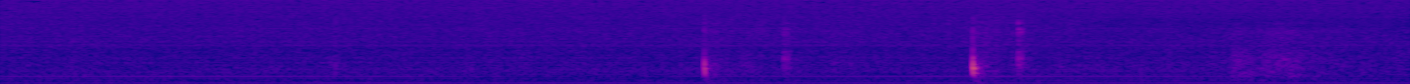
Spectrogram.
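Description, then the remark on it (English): A few soft, dull taps as the end of a carrot, coated in food coloring, is stamped onto paper to print a design, spaced irregularly, over a steady low background hum with no talking. “Now, if I just put some food coloring on here, and do some printing. Let's see what kind of a design this makes on the paper.”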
